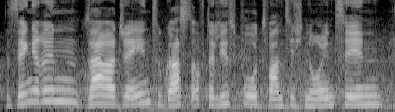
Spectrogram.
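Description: A woman's voice: on the high side, a little slow, a bit bright. A woman interviewer asking a guest conversational questions at a fair. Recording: busy crowd behind.

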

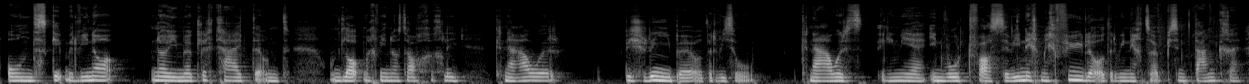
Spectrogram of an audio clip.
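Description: Mellow husky Swiss German woman. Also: on the low side, flat delivery, normal speed. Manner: casual, many fillers and "wie". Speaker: singer-songwriter. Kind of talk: interview answers.

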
